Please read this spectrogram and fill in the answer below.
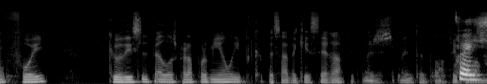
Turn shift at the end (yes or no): no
